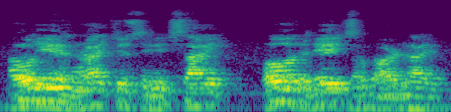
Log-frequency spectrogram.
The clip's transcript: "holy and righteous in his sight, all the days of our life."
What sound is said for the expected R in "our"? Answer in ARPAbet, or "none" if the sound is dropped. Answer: R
